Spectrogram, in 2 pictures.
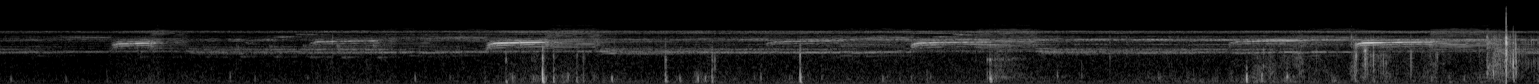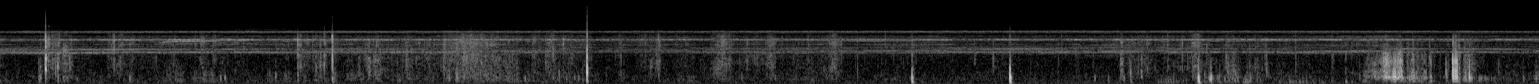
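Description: Jungle ambience: a steady high-pitched drone of insects with a short rising call repeated every second or two, loudest in the first half. Scattered sharp clicks and crackles come from footsteps and handling on dry bamboo leaves.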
